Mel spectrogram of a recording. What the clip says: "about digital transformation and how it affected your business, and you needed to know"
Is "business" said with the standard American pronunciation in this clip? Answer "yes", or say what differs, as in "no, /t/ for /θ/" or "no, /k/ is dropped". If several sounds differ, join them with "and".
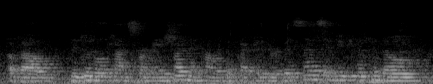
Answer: yes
